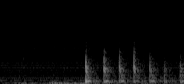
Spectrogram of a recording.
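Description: knocking on a door

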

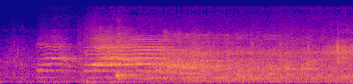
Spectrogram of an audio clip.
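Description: sheep bleating

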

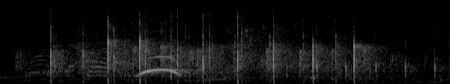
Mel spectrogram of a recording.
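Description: audience clapping

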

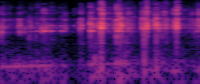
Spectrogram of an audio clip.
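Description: ice cubes rattling

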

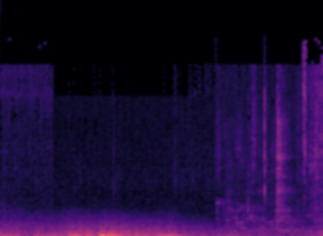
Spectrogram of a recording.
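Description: rain

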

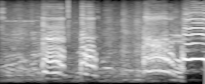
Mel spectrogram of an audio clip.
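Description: chickens clucking

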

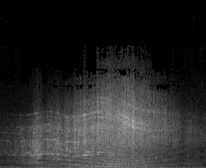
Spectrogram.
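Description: airplane taking off

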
